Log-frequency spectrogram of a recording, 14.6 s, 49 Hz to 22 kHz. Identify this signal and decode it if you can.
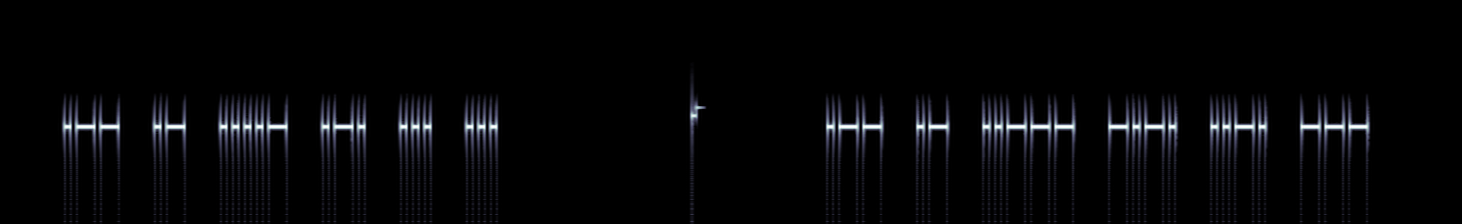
Morse code, heard as a keyed tone, about 20 wpm, spaced as for 15 wpm, 700 Hz. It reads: WA4RSS WA2CFO
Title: 161 Lesson 26g - Letter g - Call Signs 20wpm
